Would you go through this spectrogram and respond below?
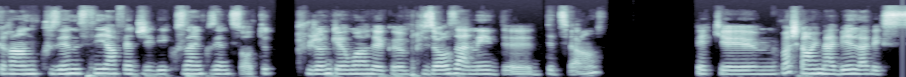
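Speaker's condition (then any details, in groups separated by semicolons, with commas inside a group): Stuttering; stuttering diagnosed around age four, several speech therapists since primary school, therapy aided acceptance; age 18, much better in recent years, some less good days, harder at end of school year; may get stuck, some blocks during presentations, similar in English and French; repeated sounds, prolonged sounds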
